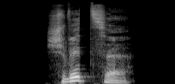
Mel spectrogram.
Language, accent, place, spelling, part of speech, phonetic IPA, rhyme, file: German, Germany, Berlin, schwitze, verb, [ˈʃvɪt͡sə], -ɪt͡sə, De-schwitze.ogg
- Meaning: inflection of schwitzen: 1. first-person singular present 2. first/third-person singular subjunctive I 3. singular imperative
